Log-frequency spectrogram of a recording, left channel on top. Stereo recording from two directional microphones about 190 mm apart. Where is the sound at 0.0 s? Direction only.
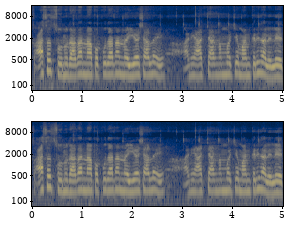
20° right (ahead or behind).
